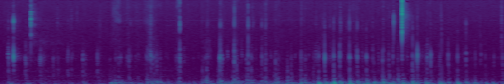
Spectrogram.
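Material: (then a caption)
Plastic. Long pink nails tap rapidly on a small white plastic bunny figurine held in one hand. The result is quiet, irregular, dry clicking taps with almost no ring, over a low rumbling undertone.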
